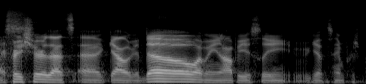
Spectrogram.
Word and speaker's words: Gadot: I've always just Gal seen it Gadot? written. Yeah, so Gal Gadot is what I say. Yes. It's got a T in it, but The T is silent.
